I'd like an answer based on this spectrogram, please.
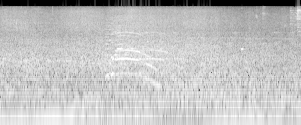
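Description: Steady road-traffic noise, with one vehicle passing in a falling drone about two seconds in. Under it, a low hum sets in as the PC and its AIO cooler's fans are powered up.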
